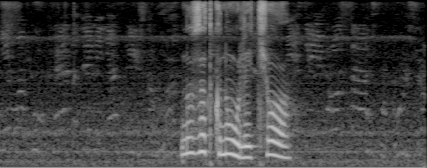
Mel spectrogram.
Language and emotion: Russian, neutral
